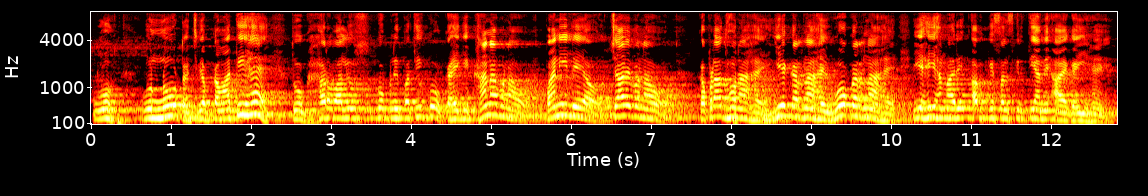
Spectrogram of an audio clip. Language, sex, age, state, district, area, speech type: Hindi, male, 60+, Uttar Pradesh, Mirzapur, urban, spontaneous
